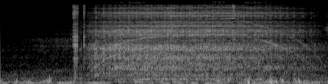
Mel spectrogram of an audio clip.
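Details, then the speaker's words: Opel Astra G 1.9 CDTI automatic, no-start: starter removed and powered directly spins to a high steady whir about three seconds; via solenoid it only clicks without turning, so solenoid contacts fail to close while motor spins freely. "так зараз вже не работає да втягующе щолка а він не крутиться хотя якщо подати плюс на самий"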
